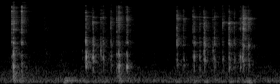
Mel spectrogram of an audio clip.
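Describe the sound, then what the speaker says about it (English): Someone types a template name on a computer keyboard while setting up a Brevo email. Soft, quick key clicks come in three short clusters, quiet and close, with no voices. "let's just type in the template name here"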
